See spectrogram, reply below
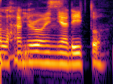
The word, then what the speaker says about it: Iñárritu: Alejandro Iñárritu.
